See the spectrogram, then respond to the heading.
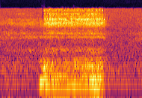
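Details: Male sleeper snoring: one brief, harsh, buzzing snore lasting under a second over a steady room hum.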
